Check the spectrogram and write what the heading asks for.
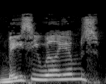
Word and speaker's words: Maisie Williams: And if you're a fan of Game of Thrones, I think it's pronounced Maisie Williams.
